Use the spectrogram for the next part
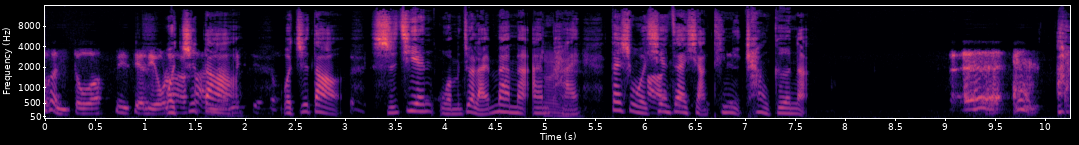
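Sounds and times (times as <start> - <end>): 
speech: 0.0 - 7.7
person clearing their throat before singing: 5.0 - 5.4, 9.1 - 10.2.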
